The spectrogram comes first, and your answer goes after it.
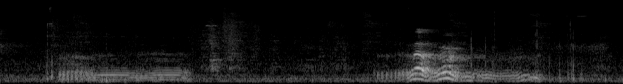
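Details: A Pekingese dog, barking at a German Shepherd on TV during a family movie night, gives two bursts of wavering, yodel-like whining barks rising and falling in pitch.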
